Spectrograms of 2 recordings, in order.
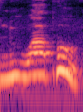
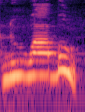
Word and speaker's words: Nuwaupu: "Nuwaupu is pronounced Nuwaupu, not Nuwabu."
